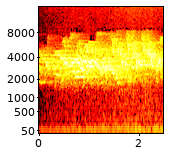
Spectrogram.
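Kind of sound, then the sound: bird, bird song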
